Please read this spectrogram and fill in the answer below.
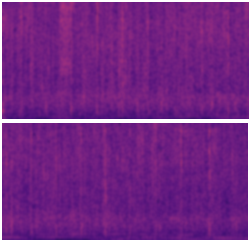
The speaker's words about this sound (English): Now, church, as they're going out, we can keep clapping for them.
